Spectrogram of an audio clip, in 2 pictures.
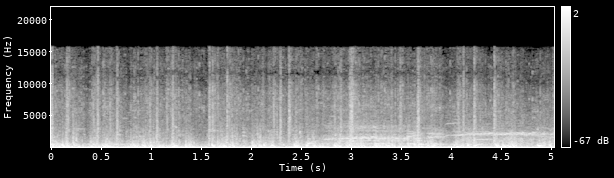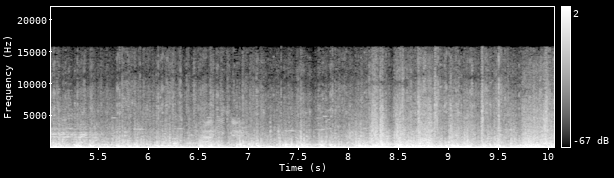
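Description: A wooden wagon rattles and creaks over a rough dirt track.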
